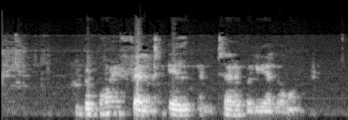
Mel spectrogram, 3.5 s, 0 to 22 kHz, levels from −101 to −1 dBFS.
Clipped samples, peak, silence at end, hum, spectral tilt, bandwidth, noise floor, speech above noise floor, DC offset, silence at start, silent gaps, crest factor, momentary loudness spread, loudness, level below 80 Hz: under 0.1%; 0 dBFS; 0.5 s; none; -6 dB/octave; 8.4 kHz; -49 dBFS; 33 dB; under 0.1%; 0.05 s; none; 16 dB; 16 LU; -16 LUFS; -58 dBFS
